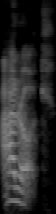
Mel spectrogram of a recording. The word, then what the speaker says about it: Arak: They hit the Azara plant in Arak, which is spelled A-R-A-K. So A-R-A-K. Arak. That's what he's saying. It's Arak.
